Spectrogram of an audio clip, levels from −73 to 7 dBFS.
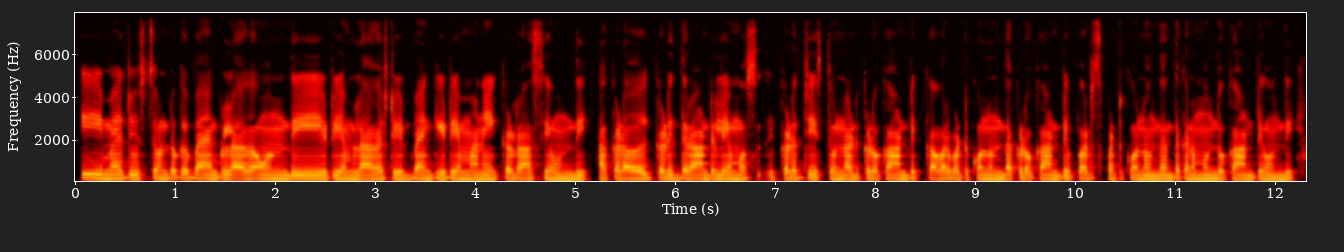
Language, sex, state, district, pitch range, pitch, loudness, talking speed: Telugu, female, Andhra Pradesh, Srikakulam, 180-185 Hz, 180 Hz, -21 LUFS, 195 wpm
